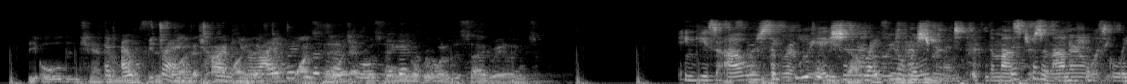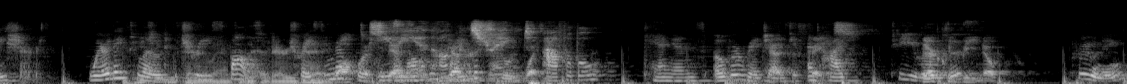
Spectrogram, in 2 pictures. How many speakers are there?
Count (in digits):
6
